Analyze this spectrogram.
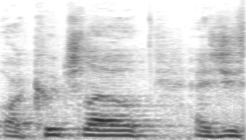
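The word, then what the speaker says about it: Kuclo: Rafael Brandon Curie Charles Dixon of course Steve kook low or couch low as you say is the proper way to pronounce it Josh the liniment alarm it's Victor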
